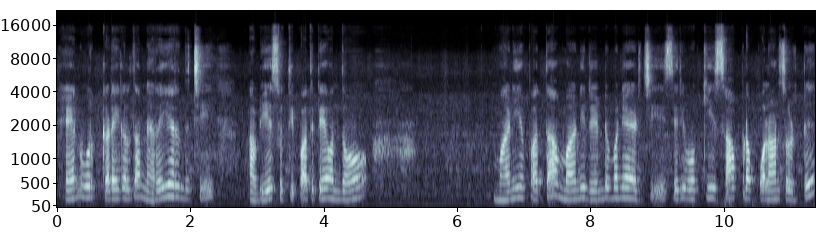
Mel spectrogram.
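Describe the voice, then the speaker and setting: Female vlogger, low-pitched, eager and talkative; light background hum. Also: creaky. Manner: chatty, enthusiastic, repeats "super super". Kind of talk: casual shopping vlog narration.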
